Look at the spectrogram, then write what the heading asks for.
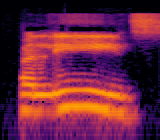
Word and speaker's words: police: Police. Not police. We say police. Many people will say police. Police. It is not police. It is police.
